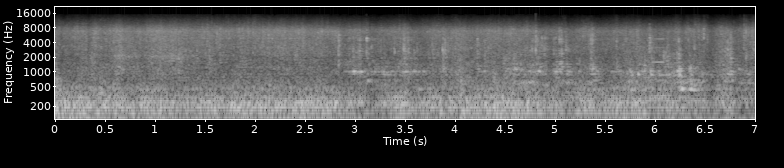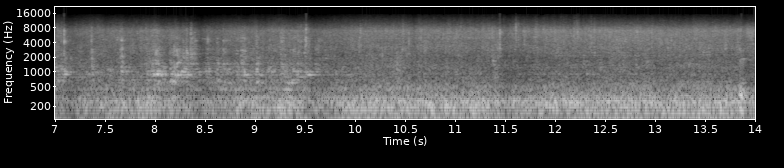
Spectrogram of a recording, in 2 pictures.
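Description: Mine waste water pouring in a steady stream from a pipe outlet in the shaft wall and splashing down below, a loud continuous rush with many small splashes; the water is running freely from the outlet.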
